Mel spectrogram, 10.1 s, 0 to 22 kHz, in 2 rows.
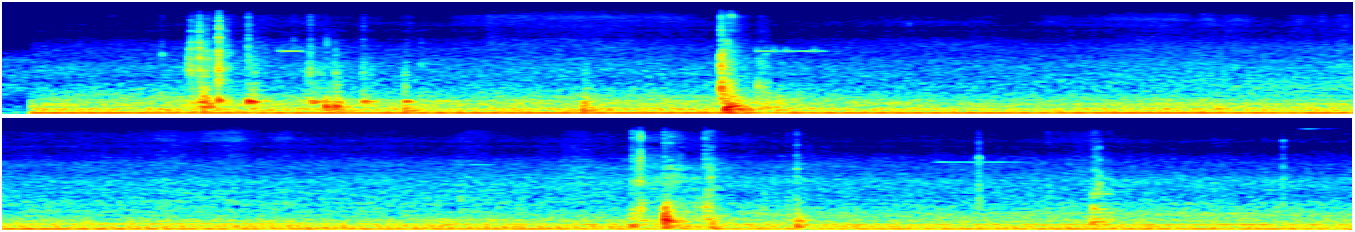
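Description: Steady low hum of a gas station fuel pump, with a few sharp clicks and knocks from the pump nozzle and filler being handled; the loudest click comes a little under 3 seconds in.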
